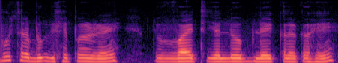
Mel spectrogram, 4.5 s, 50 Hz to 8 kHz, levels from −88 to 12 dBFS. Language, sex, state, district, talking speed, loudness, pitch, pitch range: Hindi, male, Arunachal Pradesh, Longding, 185 wpm, -19 LUFS, 145 Hz, 140-150 Hz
